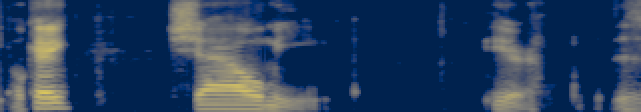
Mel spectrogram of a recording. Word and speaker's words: Xiaomi: watch list is x i a c y xiaomi xiaomi okay shiai here this is how you spell it x i a o m i they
